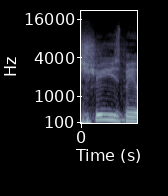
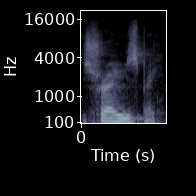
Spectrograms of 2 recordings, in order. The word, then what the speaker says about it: Shrewsbury: There's Shrewsbury or there's Shrowsbury.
